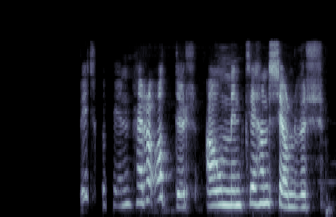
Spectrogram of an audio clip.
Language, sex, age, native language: Icelandic, female, 30-39, Icelandic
